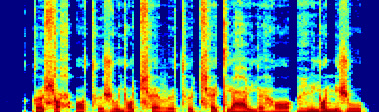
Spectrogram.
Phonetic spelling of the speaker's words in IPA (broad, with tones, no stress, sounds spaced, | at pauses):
k œ˧ ɕ ɔ˩ ħ ʔ ɔ˧ tʰ ʏ˩ ʒ u˧ j ɔ˧ t͡ɕʰ ɛ˩ β ʏ˧ tʰ ʏ˧ t͡ɕʰ ɛ˧ tʲ ɛ˥ ʕ i˧ j ɛ˧ ɦ ɔ˥ | ɦ i˥ j ɔ˥ nʲ ɛ˧ ʒ u˥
